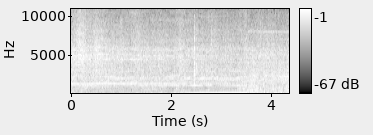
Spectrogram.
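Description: Steady industrial machine noise with a low, constant hum, growing louder about two seconds in and cutting off abruptly near the end.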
